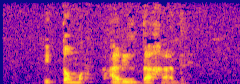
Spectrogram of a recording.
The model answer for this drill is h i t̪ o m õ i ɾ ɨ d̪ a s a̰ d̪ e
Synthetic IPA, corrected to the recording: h i t̪ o m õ a ɾ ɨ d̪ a h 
